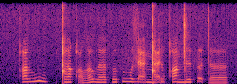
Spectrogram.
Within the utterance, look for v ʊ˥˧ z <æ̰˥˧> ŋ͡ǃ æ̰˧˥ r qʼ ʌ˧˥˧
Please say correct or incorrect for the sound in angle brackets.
correct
